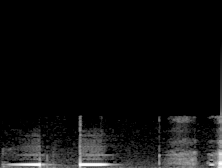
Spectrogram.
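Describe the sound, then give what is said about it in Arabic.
Telephone busy signal after a call drops: two steady, mid-pitched beeps, each about half a second long, separated by a pause of equal length, followed by faint clicks and line noise. “أحباب الكرام يبدو أن الاتصال انقطع”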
